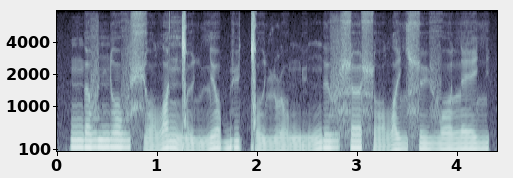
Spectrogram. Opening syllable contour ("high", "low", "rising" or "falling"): high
